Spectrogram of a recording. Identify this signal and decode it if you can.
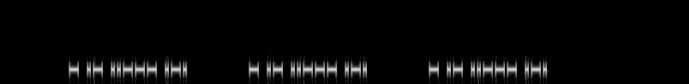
Morse code, heard as a keyed tone, about 40 wpm, 700 Hz. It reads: TA2R TA2R TA2R
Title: DXCC-100 Call Signs - 4 Characters - Repeated 3x - 40wpm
